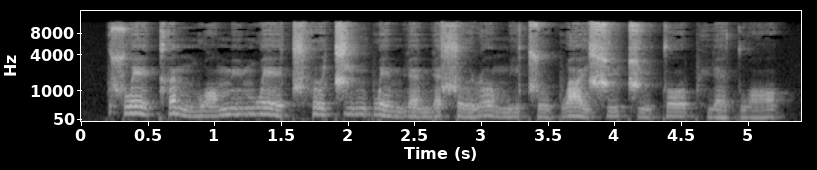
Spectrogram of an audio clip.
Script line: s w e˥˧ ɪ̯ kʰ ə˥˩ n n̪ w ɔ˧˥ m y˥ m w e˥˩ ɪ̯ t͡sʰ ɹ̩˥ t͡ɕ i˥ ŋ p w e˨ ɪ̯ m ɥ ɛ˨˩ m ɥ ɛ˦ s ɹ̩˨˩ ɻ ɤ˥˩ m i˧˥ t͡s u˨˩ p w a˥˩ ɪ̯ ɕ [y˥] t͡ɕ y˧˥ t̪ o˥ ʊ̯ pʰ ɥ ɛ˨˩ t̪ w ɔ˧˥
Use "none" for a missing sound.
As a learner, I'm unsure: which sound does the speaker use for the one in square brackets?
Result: y˥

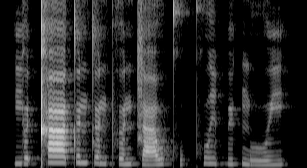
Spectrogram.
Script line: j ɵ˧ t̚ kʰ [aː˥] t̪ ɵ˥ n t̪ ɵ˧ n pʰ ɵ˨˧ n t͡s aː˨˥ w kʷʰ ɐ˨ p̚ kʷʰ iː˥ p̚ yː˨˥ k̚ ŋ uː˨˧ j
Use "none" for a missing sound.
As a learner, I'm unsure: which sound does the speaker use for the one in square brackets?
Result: aː˥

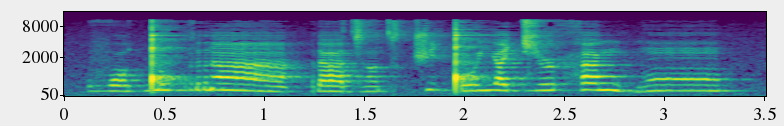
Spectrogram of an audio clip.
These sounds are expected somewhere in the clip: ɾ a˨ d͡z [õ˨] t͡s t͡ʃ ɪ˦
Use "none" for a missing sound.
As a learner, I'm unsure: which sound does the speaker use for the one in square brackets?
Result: ɔ̃˨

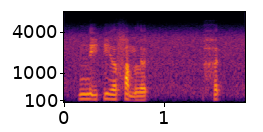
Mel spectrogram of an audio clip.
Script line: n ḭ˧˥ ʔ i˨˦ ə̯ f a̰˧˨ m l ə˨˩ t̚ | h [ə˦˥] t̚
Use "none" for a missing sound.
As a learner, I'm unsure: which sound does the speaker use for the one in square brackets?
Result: ə˦˥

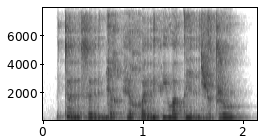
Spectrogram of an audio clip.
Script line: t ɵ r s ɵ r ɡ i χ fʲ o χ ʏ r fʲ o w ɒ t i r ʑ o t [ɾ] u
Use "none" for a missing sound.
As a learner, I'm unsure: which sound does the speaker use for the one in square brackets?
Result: ʐ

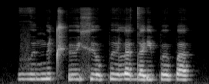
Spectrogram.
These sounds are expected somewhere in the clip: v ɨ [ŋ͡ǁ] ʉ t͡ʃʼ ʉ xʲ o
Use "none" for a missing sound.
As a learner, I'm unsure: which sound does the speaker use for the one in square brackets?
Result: ŋ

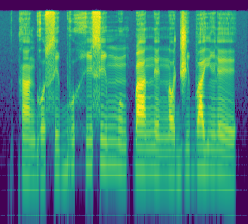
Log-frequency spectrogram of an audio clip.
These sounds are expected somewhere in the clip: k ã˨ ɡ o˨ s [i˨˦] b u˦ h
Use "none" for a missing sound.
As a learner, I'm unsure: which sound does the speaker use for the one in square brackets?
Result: i˨˦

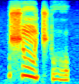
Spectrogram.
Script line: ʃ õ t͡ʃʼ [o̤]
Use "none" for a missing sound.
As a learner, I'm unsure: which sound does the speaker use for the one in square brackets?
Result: o̤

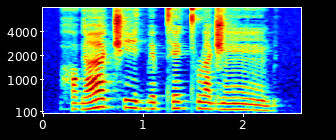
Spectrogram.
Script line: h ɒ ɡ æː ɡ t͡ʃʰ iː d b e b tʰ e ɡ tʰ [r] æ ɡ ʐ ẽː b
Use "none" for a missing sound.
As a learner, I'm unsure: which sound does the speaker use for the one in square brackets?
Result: ɹ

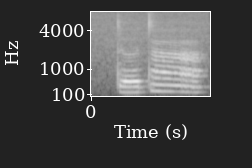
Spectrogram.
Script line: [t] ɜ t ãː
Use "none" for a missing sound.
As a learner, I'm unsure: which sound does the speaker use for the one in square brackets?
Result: t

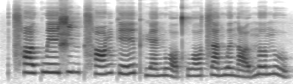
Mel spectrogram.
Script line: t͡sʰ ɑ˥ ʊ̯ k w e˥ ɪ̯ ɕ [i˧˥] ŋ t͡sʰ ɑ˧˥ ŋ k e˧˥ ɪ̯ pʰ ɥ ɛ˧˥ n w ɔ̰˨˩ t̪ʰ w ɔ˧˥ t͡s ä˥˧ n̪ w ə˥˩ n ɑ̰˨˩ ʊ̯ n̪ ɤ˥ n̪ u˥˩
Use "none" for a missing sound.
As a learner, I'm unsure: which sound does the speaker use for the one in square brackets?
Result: i˥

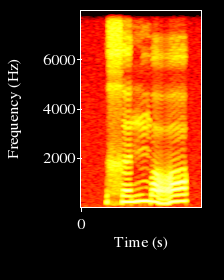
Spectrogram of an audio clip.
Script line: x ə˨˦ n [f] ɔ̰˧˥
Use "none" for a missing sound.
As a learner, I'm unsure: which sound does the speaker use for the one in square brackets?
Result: m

